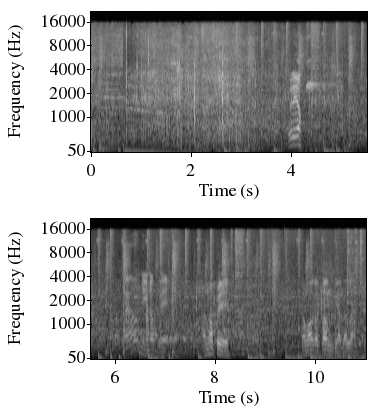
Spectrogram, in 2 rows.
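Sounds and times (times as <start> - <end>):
background music: 0.0 - 11.0
men's voices: 2.1 - 11.0.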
